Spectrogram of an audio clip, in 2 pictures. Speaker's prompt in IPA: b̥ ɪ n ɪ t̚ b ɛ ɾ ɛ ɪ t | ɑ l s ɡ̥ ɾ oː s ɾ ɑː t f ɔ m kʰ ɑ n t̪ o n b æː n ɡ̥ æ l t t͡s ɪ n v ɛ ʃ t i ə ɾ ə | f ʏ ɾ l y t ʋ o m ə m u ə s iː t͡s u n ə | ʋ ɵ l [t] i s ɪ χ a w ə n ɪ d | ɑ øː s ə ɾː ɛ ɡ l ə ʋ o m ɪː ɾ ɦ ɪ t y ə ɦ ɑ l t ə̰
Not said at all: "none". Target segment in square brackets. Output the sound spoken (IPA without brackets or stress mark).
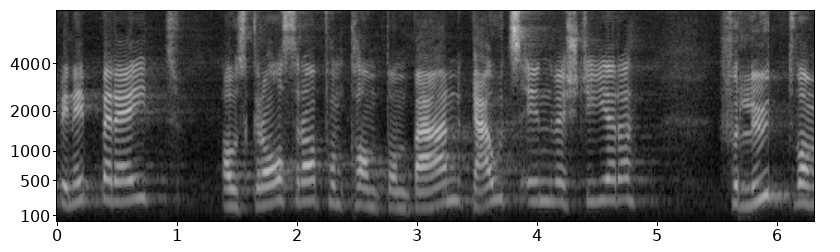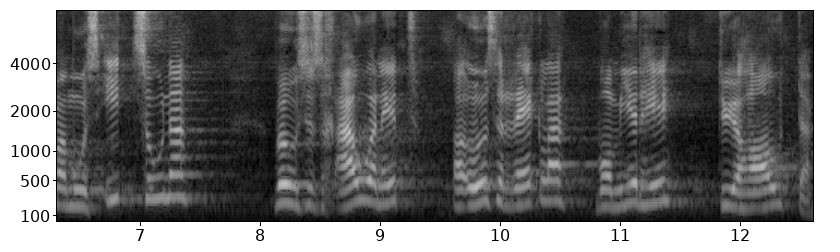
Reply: s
